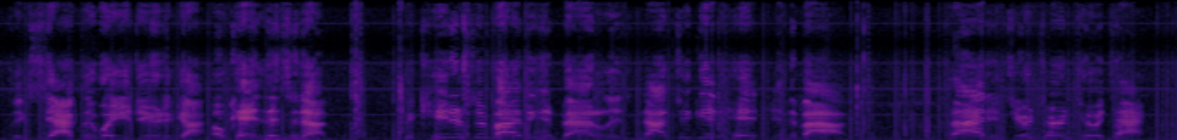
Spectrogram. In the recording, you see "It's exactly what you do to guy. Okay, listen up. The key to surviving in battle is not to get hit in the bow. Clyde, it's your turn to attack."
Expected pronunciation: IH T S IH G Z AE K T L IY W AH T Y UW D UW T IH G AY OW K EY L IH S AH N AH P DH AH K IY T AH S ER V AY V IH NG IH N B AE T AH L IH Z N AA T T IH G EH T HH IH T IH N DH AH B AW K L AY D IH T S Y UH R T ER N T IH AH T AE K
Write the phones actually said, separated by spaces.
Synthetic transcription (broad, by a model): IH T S IH G Z AE K T L IY W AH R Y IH D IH T IH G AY OW K EY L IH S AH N AH F DH AH K IY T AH S ER V AY V IH NG IH N B AE T L IH Z N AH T T IH G EH T HH IH T IH N DH AH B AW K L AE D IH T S Y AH R T ER N T IH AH T AE K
